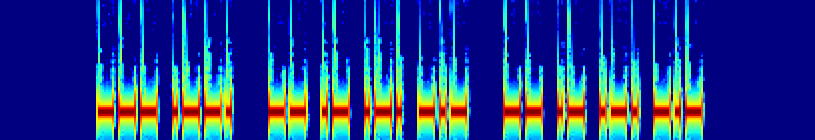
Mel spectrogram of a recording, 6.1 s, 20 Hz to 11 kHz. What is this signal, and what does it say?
Morse code, heard as a keyed tone, about 36 wpm, 700 Hz. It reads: OP MARK MARK
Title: Speed-Racing Common QSO Phrases Encore - 30wpm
